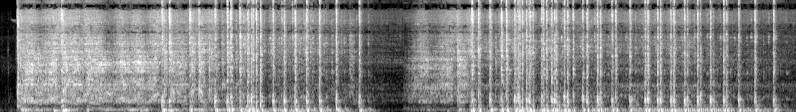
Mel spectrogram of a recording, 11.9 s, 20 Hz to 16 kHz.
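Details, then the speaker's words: 1963 Dodge Dart 270 convertible with 360 V8 swap, after fixing a loose carburetor: cranks, catches, stumbles briefly, then fires again and settles into a lumpy but steady V8 run; starts and runs. "Nice. Rousing success. As expected, it's gonna be a runner."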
